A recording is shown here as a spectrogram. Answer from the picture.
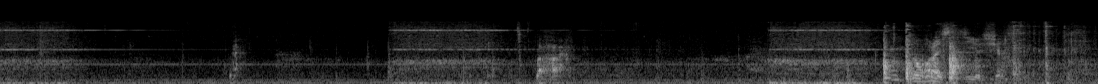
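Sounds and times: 
telephone ringing: 0.0s - 2.1s, 3.9s - 6.8s, 7.7s - 10.4s
speech: 9.2s - 10.3s.

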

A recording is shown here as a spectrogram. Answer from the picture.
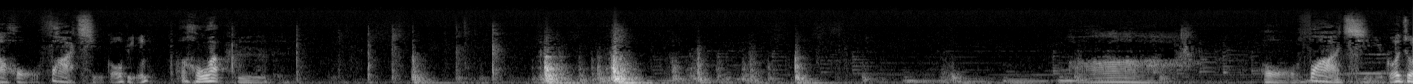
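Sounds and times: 
speech: 0.0s - 2.8s, 13.1s - 14.1s
hall door being opened: 4.1s - 8.8s, 9.4s - 9.8s.

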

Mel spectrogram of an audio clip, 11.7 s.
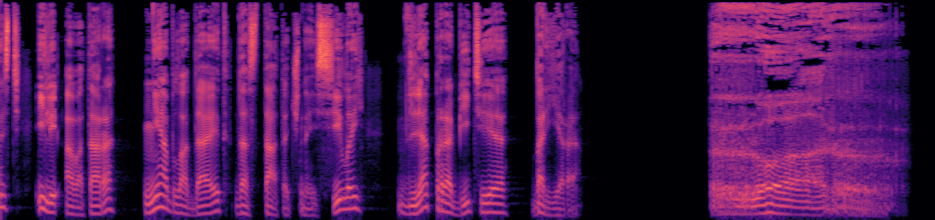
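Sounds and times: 
speech: 0.0s - 7.3s, 8.8s - 10.7s
roar of a revived ancient creature: 8.9s - 11.4s.

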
